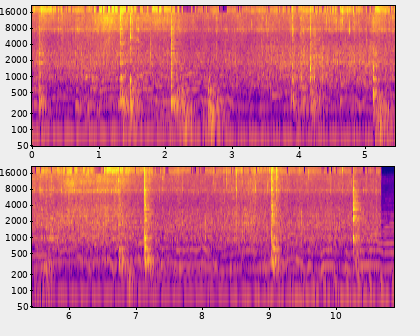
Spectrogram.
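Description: Sausage sizzles and fries in a pan alongside seasoned eggs, a steady loud crackle with scattered stirring clicks and utensil taps throughout, fairly close.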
